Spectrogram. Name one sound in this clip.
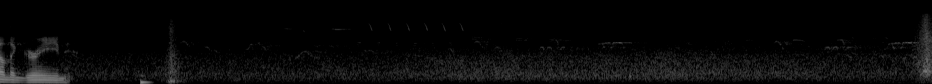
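Waves wash softly against a shore in steady light wind.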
